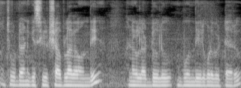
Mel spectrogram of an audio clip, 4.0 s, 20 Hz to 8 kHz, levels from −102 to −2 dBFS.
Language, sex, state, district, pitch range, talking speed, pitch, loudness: Telugu, male, Andhra Pradesh, Sri Satya Sai, 120-135 Hz, 150 wpm, 125 Hz, -18 LUFS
